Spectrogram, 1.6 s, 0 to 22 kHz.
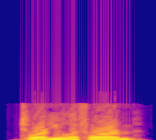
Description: Search Result for " torulaform" : The Collaborative International Dictionary of English v.0.48: Torulaform \Tor"u*la*form`\, a. (Biol.) Having the appearance of a torula; in the form of a little chain; as, a torulaform string of micrococci.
